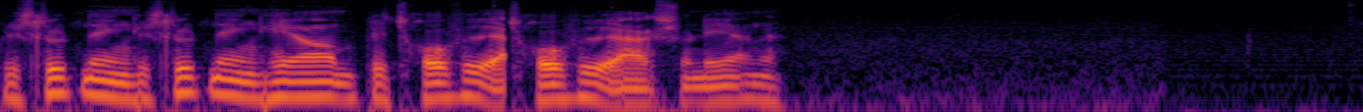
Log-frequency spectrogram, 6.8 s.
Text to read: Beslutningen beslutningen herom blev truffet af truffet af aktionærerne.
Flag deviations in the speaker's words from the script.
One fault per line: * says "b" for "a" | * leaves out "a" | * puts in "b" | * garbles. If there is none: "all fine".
all fine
